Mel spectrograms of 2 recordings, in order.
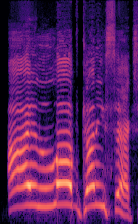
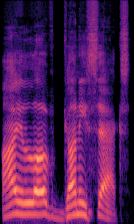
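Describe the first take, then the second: First: Very high, loud, drawn-out fan gush; hammed-up squeal of enthusiasm, stretched slowly; over-excited viewer. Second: Slow, higher-pitched imitation of a fan; eager viewer. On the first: Acting a viewer, escalated repeat. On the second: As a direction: draw it out with acted enthusiasm. Acting a viewer, first take before escalation.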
